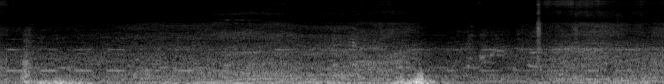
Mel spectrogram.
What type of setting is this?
residential area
